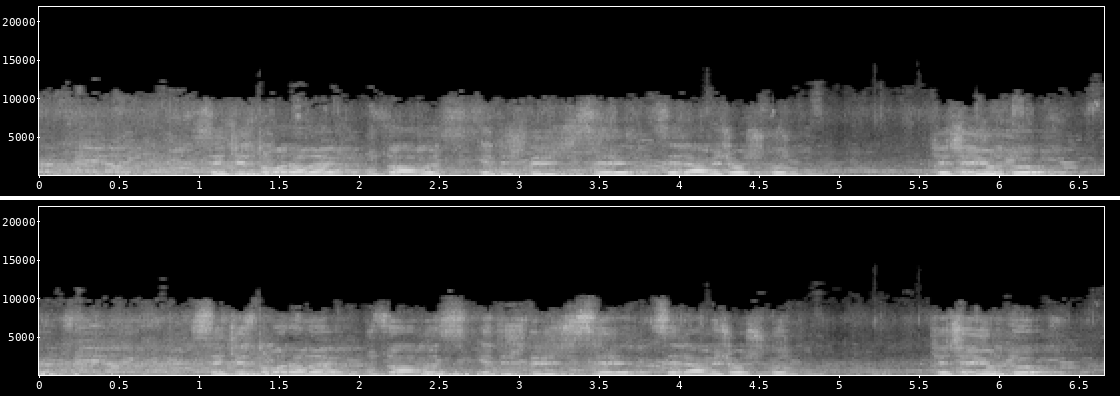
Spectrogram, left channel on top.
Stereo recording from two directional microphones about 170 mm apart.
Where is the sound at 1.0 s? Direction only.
55° right (ahead or behind).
